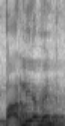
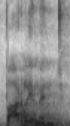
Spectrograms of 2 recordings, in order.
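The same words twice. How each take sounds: First: It is said with an extra 'ee-uh' after 'parl'. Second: It is said without the 'ee-uh' after 'parl'. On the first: The speaker calls it wrong. "You don't have to से पार्लियामेंट" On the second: The speaker calls it right. "You have to से पार्लियामेंट"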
